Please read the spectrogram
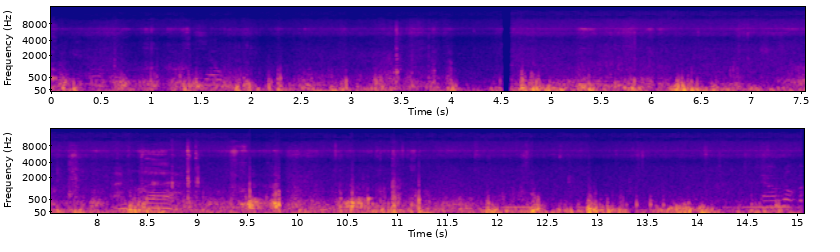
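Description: Wind buffeting the microphone, a continuous low rumble, with a short muffled voice about eight and a half seconds in.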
